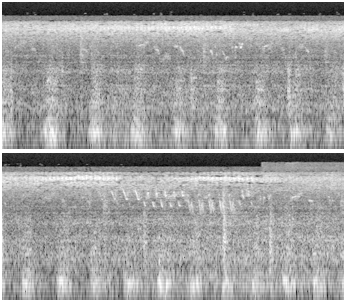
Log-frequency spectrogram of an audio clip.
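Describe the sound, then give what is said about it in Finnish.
Steam puffing from a small locomotive as it begins pulling a train away from a station platform: steady, rhythmic low chuffs repeating many times, each with a breathy hiss, at an even, moderately loud level. “Ja siitä pikkuveturi tietää, että nyt voi lähteä liikkeelle. Innokkaana veturimme alkaa puhkoen vetää junaa.”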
